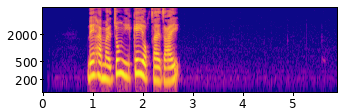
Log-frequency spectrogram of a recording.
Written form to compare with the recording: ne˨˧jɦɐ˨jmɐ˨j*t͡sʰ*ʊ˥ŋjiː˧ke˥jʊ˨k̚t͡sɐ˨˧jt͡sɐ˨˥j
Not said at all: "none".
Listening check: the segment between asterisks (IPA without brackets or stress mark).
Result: t͡s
